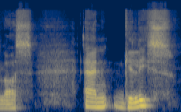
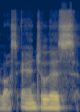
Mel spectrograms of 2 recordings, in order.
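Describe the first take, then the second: First: It is said with a British pronunciation. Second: It is said with an American pronunciation. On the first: "British Britons say Los Angeles" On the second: "Americans say Los Angeles"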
